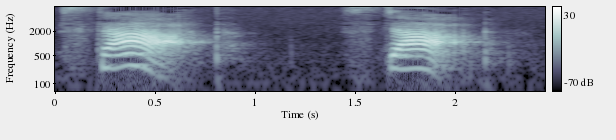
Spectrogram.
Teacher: this vowel is usually longer than most people who are non-native speakers tend to make it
